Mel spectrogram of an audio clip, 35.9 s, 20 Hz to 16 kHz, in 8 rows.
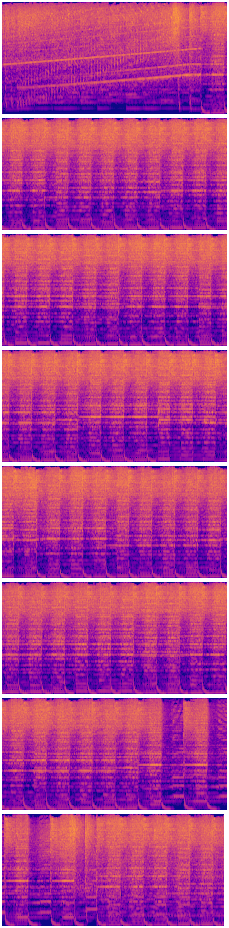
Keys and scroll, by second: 3.7 s, 4.2 s, 9.4 z, 30.5 ctrl+z.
